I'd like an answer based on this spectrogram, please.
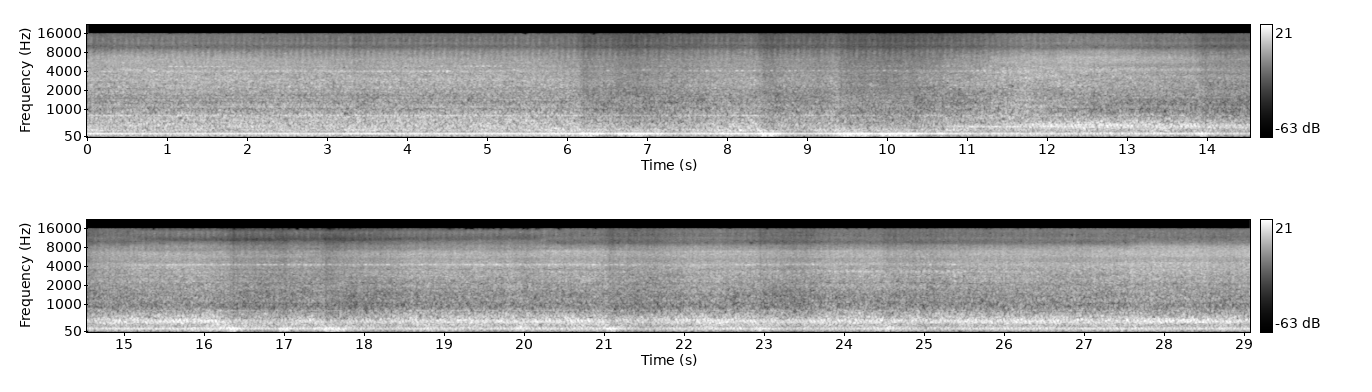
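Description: Light helicopter in cruise heard from inside the cabin: a loud, steady drone of engine and rotors with a strong low hum under a rushing noise.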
